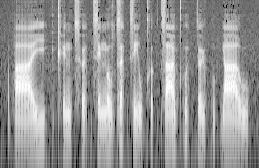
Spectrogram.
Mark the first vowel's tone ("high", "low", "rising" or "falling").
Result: rising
